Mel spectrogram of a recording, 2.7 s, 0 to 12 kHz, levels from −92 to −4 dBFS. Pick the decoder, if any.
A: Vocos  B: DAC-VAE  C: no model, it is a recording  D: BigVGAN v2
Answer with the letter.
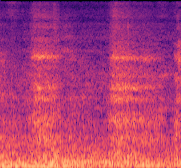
A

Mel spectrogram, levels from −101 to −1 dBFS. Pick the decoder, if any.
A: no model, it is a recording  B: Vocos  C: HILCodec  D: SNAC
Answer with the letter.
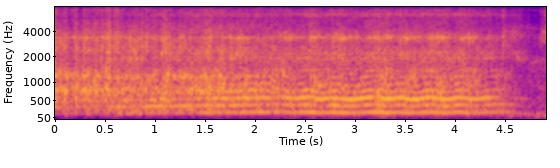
C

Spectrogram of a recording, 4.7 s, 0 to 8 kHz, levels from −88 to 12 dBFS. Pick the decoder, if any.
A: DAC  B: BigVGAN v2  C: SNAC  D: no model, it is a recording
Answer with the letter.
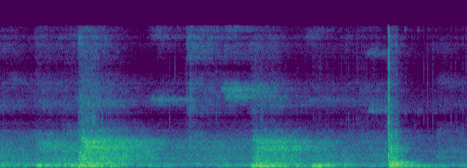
B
